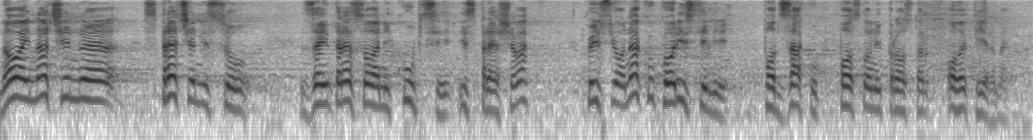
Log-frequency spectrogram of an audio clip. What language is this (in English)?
Serbian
